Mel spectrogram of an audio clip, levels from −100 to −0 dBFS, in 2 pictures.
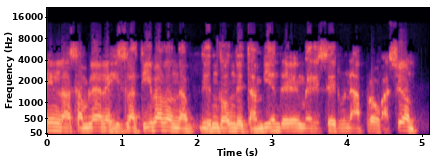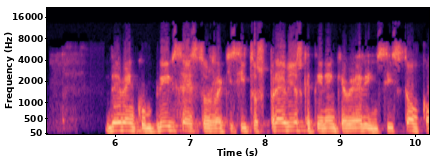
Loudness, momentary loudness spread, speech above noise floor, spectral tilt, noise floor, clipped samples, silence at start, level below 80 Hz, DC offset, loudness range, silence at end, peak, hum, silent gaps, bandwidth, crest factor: -17 LUFS; 3 LU; 33 dB; -5 dB/octave; -49 dBFS; under 0.1%; 0 s; -52 dBFS; under 0.1%; 2 LU; 0 s; -4 dBFS; none; none; 13 kHz; 12 dB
